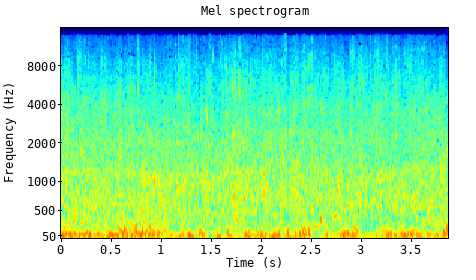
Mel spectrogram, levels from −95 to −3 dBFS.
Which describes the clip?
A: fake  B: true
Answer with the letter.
B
